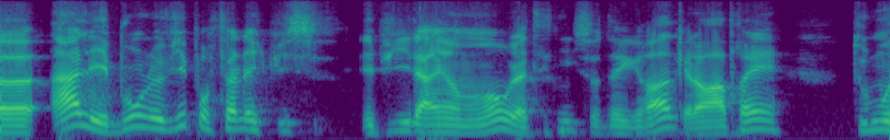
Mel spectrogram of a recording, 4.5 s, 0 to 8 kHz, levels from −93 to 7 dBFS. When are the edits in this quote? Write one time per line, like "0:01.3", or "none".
0:01.7
0:03.4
